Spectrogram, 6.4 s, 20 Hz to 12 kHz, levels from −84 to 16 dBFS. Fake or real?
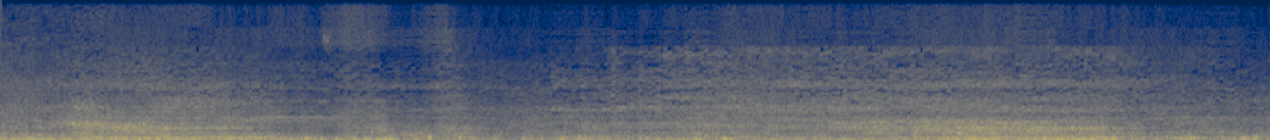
fake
